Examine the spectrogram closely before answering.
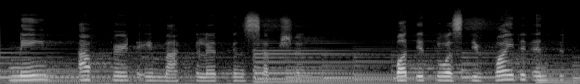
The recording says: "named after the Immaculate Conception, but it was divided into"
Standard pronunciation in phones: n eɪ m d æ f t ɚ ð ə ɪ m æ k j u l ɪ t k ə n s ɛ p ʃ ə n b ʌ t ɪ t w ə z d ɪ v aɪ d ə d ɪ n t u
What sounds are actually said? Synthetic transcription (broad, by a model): n eɪ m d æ f t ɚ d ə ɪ m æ k j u l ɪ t k ə n s ɛ p ʃ ə n b ʌ t ɪ t w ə s d ɪ v aɪ d ə d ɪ n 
